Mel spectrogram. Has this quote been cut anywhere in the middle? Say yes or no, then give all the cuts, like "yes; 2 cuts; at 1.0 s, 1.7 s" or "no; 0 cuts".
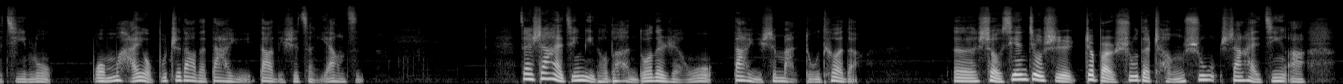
no; 0 cuts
